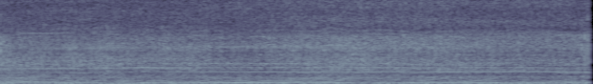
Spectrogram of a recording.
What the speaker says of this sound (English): this is probably the smoothest helicopter that Blade's ever created as well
